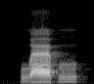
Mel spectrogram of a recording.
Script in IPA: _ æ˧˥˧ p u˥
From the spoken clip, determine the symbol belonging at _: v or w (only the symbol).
w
